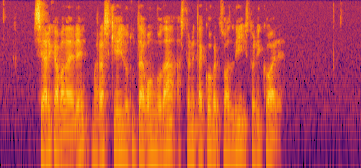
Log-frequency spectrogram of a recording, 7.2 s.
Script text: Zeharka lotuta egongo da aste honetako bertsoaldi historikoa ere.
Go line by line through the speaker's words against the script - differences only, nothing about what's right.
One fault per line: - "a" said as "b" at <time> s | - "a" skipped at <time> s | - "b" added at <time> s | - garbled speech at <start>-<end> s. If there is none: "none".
- "bada ere marrazkiei" added at 1.2 s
